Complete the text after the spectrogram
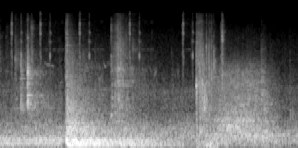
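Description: An elevator door rumbles as it slides open.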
